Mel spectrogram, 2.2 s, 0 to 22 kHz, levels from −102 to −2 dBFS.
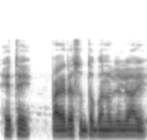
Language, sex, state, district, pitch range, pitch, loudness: Marathi, male, Maharashtra, Dhule, 105-115 Hz, 105 Hz, -30 LUFS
